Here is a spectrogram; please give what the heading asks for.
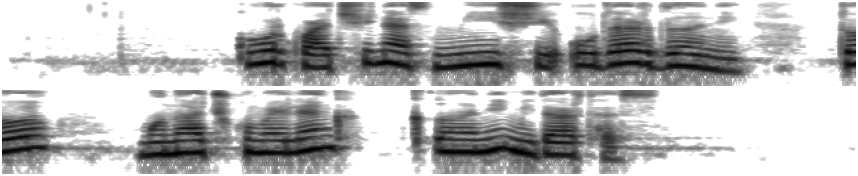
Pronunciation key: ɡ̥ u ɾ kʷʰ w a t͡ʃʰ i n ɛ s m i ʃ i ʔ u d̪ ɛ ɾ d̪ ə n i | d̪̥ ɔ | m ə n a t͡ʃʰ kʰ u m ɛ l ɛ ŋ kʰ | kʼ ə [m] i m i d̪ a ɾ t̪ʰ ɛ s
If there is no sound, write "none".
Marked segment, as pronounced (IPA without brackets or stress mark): n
